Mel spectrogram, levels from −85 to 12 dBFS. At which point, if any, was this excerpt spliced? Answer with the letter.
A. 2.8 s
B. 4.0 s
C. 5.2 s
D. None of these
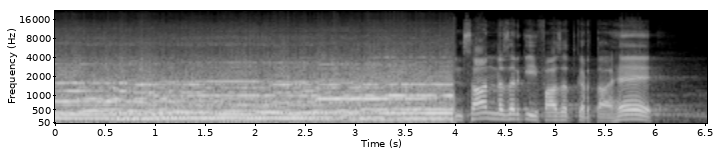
B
